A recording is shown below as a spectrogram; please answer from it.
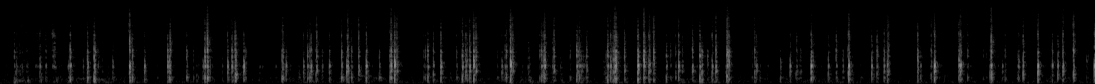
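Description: Fingernails tap and scratch on a small hollow cardboard box with a holographic foil finish. The result is a rapid, irregular run of short, dry clicks and scrapes, each with a brief hollow knock centered around 900 Hz. The sounds die away almost instantly.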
